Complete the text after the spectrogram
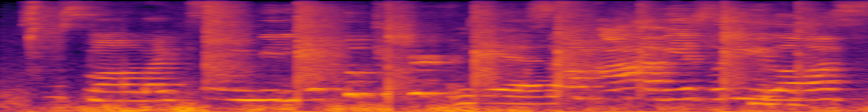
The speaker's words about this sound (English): So I gotta clap for that.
